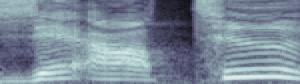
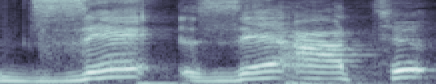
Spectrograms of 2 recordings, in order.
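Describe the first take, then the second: First: Lightly put-on French accent, higher; a hint of a mock French voice. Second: Mock French accent, pitched up. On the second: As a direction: ham up a French accent on the restart. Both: Reading the news for friends in a mock French accent. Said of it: "Can you do it in a French accent?".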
